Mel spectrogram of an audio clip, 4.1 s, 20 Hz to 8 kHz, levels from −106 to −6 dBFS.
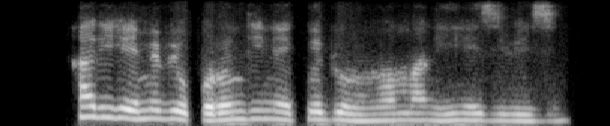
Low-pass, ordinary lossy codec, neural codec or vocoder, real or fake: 7.2 kHz; Opus, 16 kbps; codec, 16 kHz, 8 kbps, FreqCodec, smaller model; fake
